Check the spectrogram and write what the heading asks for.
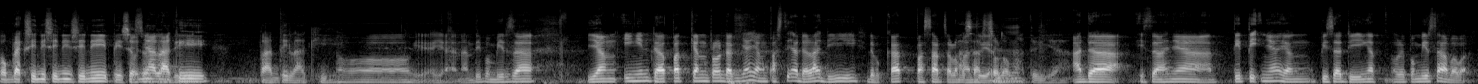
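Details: Adult male speaker; normal speech.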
